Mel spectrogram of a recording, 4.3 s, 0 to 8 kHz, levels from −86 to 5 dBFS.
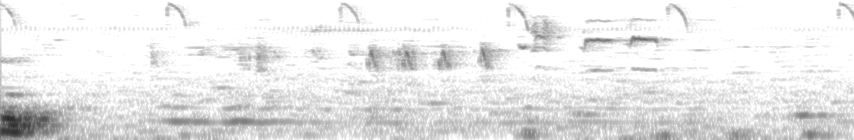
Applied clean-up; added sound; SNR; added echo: classical method WPE with log-MMSE.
